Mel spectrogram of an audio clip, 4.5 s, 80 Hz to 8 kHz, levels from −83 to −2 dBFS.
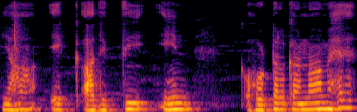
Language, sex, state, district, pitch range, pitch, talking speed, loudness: Hindi, male, Jharkhand, Deoghar, 145-165 Hz, 155 Hz, 105 wpm, -20 LUFS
